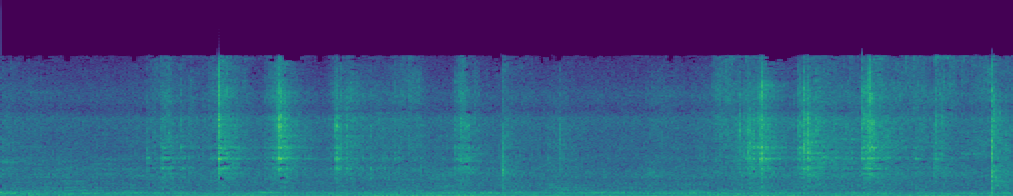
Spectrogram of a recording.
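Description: Handling noise from a carbon fishing rod being turned and moved in the hands: soft rubbing with scattered light clicks and ticks, a few about a second and a half in and a small cluster near the end.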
